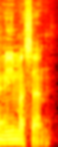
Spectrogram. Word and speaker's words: sumimasen: Sumimasen. That's how it's spelled in English, obviously.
